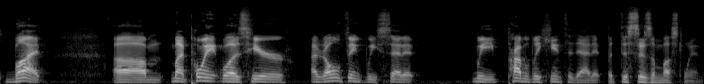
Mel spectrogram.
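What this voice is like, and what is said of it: Strained voice, losing his voice. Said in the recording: “I'm already losing my voice.”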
